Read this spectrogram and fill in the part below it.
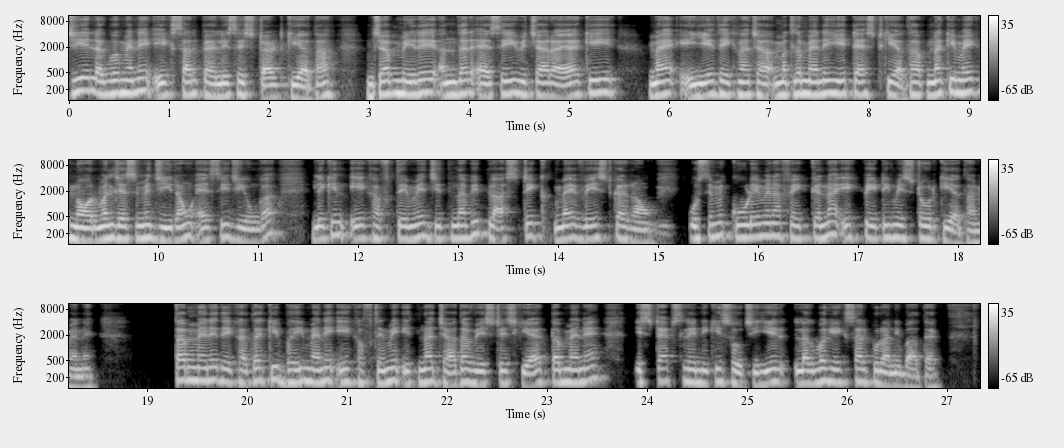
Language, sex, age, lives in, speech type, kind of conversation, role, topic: Hindi, male, 20-24, India, conversation, podcast, guest, Plastic ka istemal kam karne ke liye tum kaun-kaun se simple tareeke follow karte ho?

